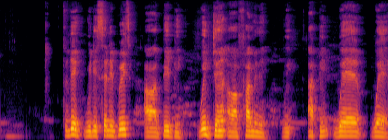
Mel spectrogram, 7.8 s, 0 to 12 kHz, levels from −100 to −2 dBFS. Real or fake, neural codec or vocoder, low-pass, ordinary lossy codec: real; none; none; none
